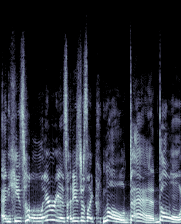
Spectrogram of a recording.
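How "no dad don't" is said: put-on halting, odd-cadence voice, higher. Retelling a movie son's lines: bad Christopher Walken impression. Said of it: "a bad Christopher Walken impression on purpose".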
